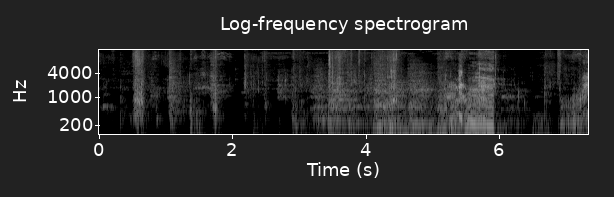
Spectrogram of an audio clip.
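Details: Miniature Pinscher named Faísca, an angry little dog, giving sharp separate barks in the first two seconds, then a longer rough stretch of grumbling and growling with snarly bursts, and ending in further yaps.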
